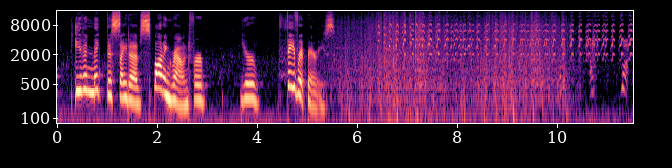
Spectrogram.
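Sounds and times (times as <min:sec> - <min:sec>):
speech: 0:00.3 - 0:03.1, 0:03.7 - 0:05.8
busy flock of small birds chirping: 0:05.5 - 0:11.5
soft tapping of birds pecking: 0:05.6 - 0:10.4.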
